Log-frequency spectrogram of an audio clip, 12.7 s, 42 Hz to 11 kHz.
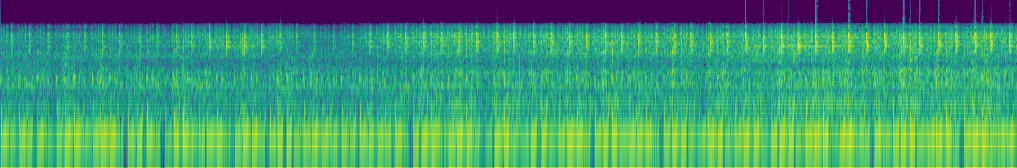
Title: Sportster 883 XL low (ticking sound)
